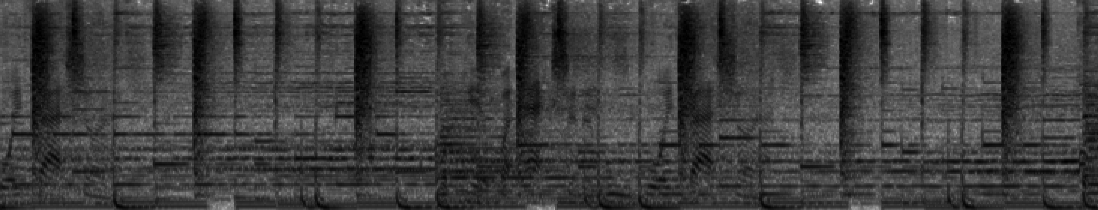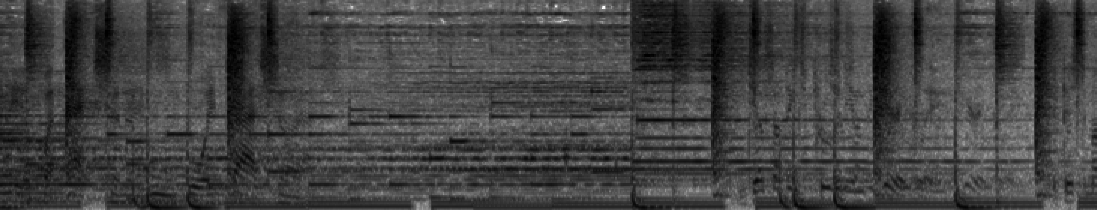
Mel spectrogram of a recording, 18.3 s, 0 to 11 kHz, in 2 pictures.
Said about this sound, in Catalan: un productor americà que el 2014 va treure un EP… i del que hem escollit aquesta cançó que esteu escoltant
